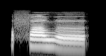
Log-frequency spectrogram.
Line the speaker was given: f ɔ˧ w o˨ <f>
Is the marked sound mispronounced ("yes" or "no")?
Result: yes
